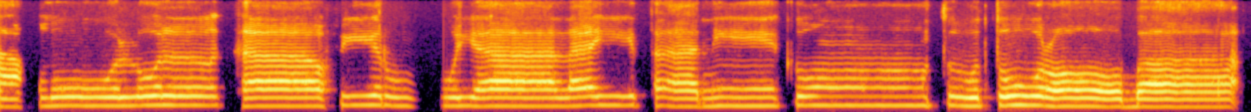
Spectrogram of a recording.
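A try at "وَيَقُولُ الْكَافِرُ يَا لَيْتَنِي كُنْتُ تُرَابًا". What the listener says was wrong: Ya, bagus. Lanjut.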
